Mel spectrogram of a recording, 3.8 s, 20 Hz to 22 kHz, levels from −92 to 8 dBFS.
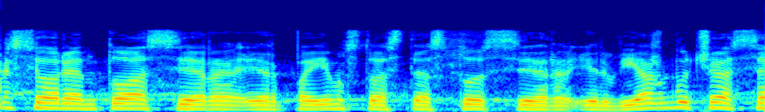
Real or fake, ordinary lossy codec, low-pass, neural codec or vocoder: fake; AAC, 96 kbps; 7.2 kHz; codec, 16 kHz, 4 kbps, FreqCodec, larger model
